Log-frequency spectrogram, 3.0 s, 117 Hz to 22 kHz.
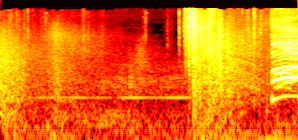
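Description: A single gunshot in Red Dead Redemption 2 breaks in abruptly after a quiet stretch, a sharp close blast followed by a brief ringing tail.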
